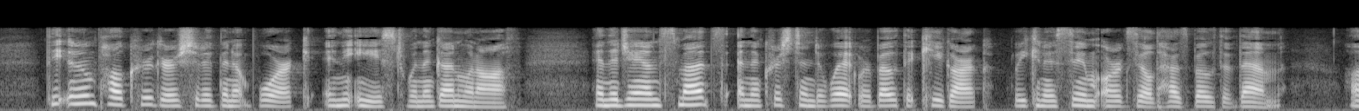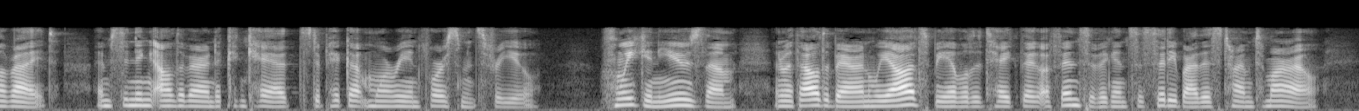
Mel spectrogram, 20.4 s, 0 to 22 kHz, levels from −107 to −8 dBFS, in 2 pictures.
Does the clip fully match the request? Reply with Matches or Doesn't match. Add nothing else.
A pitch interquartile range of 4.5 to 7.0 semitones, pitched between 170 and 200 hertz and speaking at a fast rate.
Doesn't match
